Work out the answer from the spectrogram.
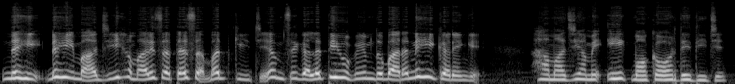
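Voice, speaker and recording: A woman's voice: a little high, moderate pace, mellow, dry recording, clean studio sound, soft background music, lightly acted. A woman voicing a timid young veiled daughter-in-law in a moral-story cartoon, deferential and beseeching. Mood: pleading.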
